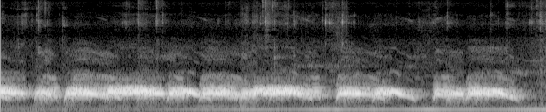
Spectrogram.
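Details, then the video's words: Zebra doves, young Malay-type and old Vietnamese decoy: long, almost unbroken rolling coo phrases with slight rises and falls, broken by two brief gaps, over a constant low electrical hum. "chim malay tơ và mồi việt già"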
